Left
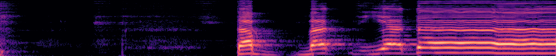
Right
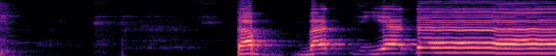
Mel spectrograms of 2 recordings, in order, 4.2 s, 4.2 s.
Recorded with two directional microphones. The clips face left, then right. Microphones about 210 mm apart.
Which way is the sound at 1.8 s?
45° left (ahead or behind).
